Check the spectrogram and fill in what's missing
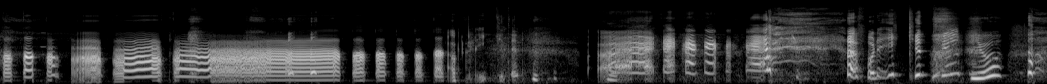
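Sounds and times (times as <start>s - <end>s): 
speech: 0.0s - 0.9s
person imitating a hen clucking: 0.0s - 4.7s, 6.0s - 7.3s
laughter: 0.0s - 8.7s, 9.3s - 10.4s.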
